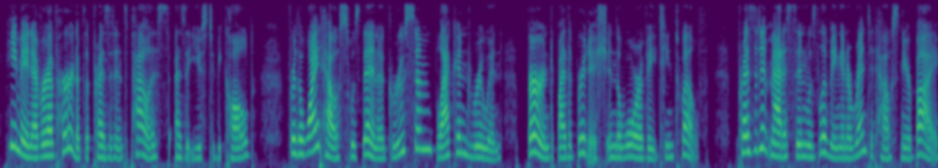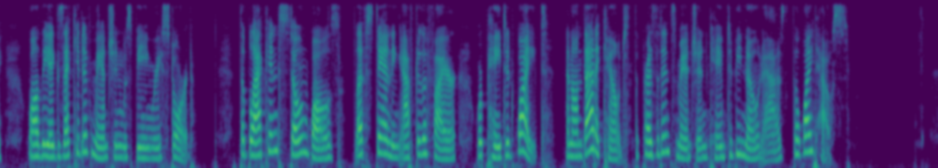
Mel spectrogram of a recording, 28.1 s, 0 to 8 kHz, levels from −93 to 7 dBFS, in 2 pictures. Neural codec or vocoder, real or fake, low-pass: codec, 16 kHz, 8 kbps, FreqCodec, larger model; fake; 7.2 kHz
